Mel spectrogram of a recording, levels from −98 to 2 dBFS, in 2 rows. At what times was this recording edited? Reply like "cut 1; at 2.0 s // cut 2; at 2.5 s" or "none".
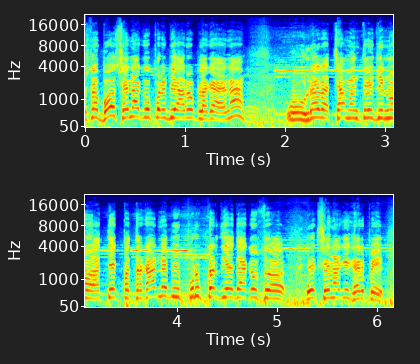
none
